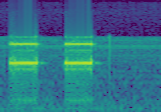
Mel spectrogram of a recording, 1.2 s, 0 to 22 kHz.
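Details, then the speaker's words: Computer-controlled dental local anesthetic delivery unit in pediatric dentistry: two short, high electronic beeps after the handpiece's double-rate button is pressed, signalling that the injection rate has doubled. "pressing the double rate button will double the current injection rate at any time after the first 10 seconds two beeps"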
